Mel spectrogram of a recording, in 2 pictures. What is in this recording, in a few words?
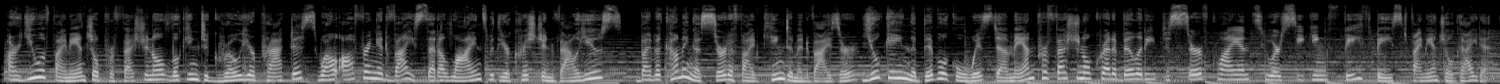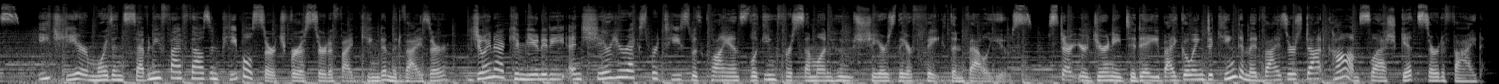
Spot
